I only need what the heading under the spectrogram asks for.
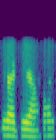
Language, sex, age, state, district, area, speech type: Bengali, male, 18-30, West Bengal, Darjeeling, rural, conversation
